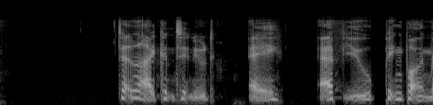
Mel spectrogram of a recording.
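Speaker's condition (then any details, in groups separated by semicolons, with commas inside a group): Multiple sclerosis; quadriplegic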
